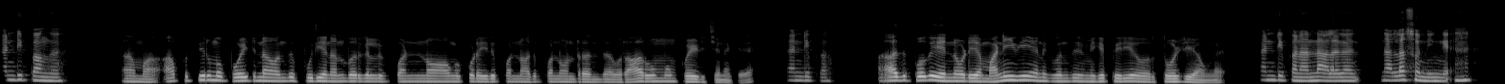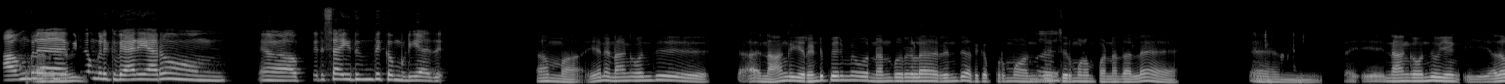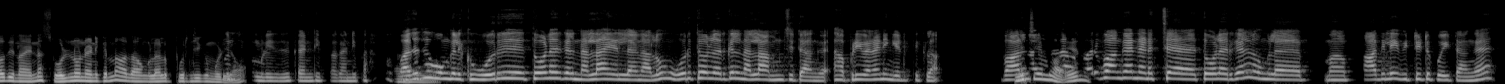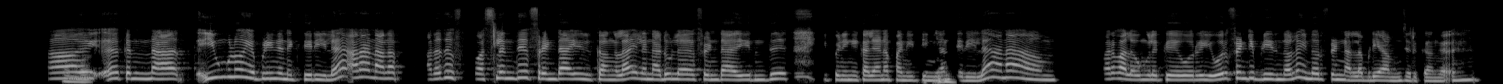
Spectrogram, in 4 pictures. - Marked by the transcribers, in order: other noise; chuckle; other background noise; unintelligible speech; inhale; chuckle; chuckle
- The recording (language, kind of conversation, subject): Tamil, podcast, நண்பர்கள் இடையே எல்லைகள் வைத்துக் கொள்ள வேண்டுமா?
